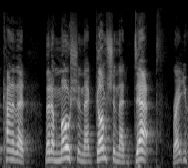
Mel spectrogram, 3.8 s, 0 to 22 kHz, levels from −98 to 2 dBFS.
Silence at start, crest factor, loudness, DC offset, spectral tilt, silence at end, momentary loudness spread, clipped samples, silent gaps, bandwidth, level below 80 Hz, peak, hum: 0.05 s; 20 dB; -26 LUFS; under 0.1%; -3.5 dB/octave; 0.05 s; 13 LU; under 0.1%; none; 13.5 kHz; -64 dBFS; -6 dBFS; none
